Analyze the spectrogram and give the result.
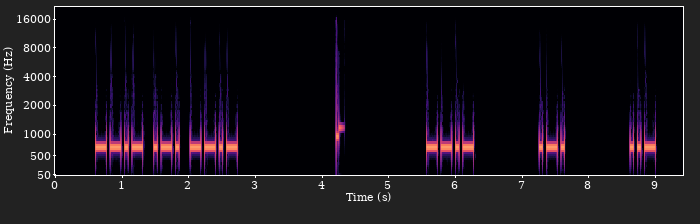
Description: Morse code, heard as a keyed tone, about 21 wpm, spaced as for 11 wpm, 700 Hz. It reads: QRQ QRU
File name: Top 90 QSO Elements - 6x Character Spacing - 22wpm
